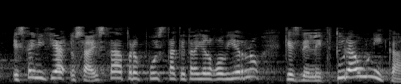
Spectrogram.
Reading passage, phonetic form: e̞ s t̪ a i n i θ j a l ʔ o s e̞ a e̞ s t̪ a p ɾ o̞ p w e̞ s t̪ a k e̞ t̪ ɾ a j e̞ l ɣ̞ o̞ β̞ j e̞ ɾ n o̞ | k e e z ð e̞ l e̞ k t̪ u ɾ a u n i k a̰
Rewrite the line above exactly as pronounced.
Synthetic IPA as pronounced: e̞ s t̪ a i n i θ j a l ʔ o s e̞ a e̞ s t̪ a p ɾ o̞ p w e̞ s t̪ a k e̞ t̪ ɾ a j e̞ l ɣ̞ o̞ β̞ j e̞ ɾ n o̞ | k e e z ð e̞ l e̞ k t̪ u ɾ a u n i k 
